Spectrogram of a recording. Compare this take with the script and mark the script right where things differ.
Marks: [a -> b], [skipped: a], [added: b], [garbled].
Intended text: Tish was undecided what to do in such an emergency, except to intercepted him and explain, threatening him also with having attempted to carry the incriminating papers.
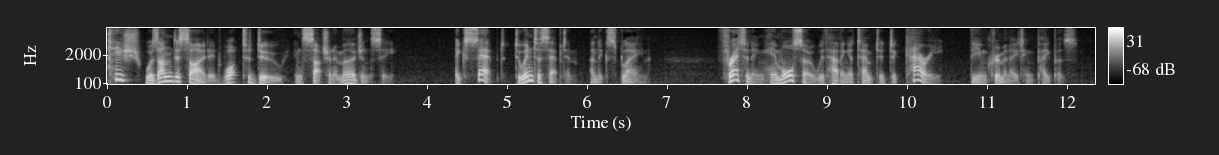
Tish was undecided what to do in such an emergency, except to [intercepted -> intercept] him and explain, threatening him also with having attempted to carry the incriminating papers.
